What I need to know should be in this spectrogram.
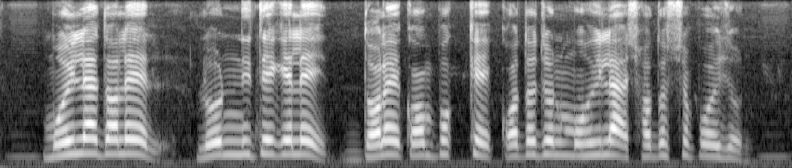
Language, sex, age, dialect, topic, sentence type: Bengali, male, <18, Northern/Varendri, banking, question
